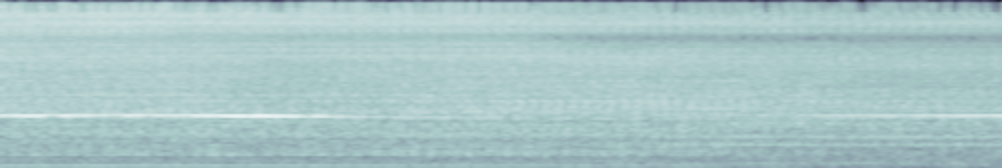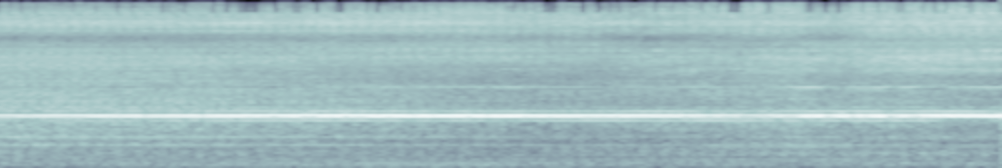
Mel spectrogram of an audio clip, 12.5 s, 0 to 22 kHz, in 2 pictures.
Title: New 2023 Jeep Wrangler making whistling noise on cold start up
